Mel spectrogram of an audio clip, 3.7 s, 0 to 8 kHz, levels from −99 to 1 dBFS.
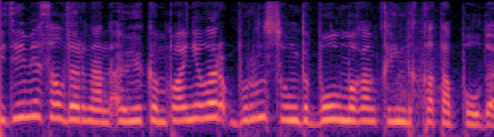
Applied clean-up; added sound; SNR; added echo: none; none; none; none.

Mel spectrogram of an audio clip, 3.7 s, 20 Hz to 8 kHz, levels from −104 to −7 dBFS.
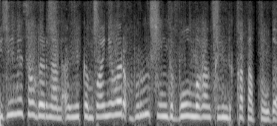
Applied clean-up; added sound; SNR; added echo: neural mask model RNNoise.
